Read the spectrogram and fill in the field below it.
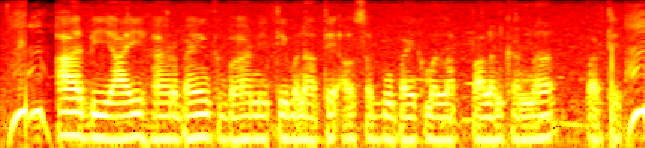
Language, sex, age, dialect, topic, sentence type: Chhattisgarhi, male, 25-30, Northern/Bhandar, banking, statement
